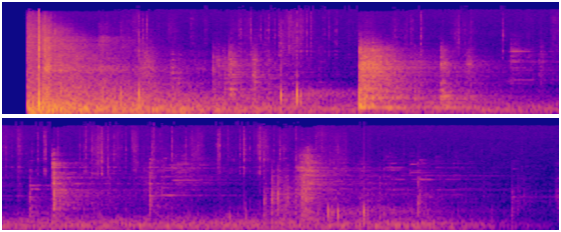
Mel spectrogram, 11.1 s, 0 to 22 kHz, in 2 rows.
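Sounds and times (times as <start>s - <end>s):
dynamite explosion: 0.2s - 5.1s
falling debris: 0.3s - 10.6s.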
